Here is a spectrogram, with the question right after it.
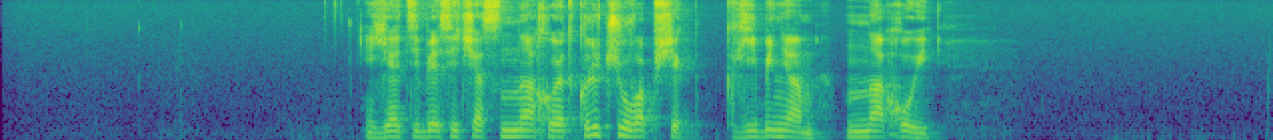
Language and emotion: Russian, angry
